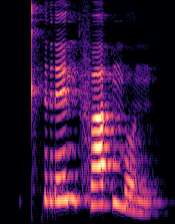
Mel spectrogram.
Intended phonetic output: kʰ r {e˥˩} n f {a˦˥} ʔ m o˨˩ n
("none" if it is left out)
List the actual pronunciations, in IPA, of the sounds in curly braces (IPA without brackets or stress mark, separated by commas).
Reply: e˥˩, a˦˥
